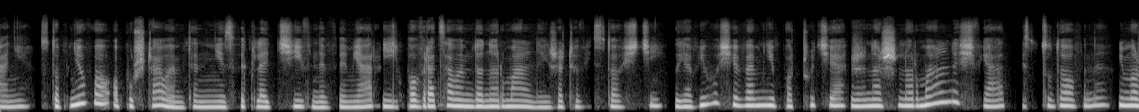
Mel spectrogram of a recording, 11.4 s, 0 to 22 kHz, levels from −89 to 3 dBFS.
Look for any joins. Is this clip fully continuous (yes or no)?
no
